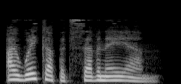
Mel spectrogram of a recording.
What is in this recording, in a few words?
I wake up at 7 AM. - English; Time and Routine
